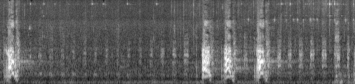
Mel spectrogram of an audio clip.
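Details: Basset Hound barking while playing: a sharp bark at the start, then quiet, then a cluster of three loud barks around the middle, with panting and scuffling between them.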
